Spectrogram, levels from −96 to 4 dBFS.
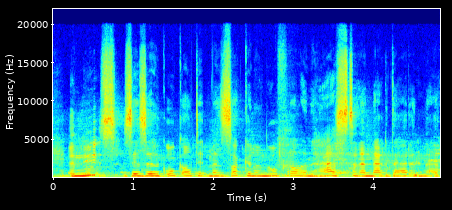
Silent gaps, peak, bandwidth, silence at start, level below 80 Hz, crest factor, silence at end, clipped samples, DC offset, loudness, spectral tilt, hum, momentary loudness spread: none; -6 dBFS; over 20 kHz; 0 s; -46 dBFS; 18 dB; 0 s; under 0.1%; under 0.1%; -23 LUFS; -3 dB/octave; none; 8 LU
